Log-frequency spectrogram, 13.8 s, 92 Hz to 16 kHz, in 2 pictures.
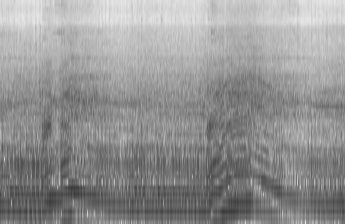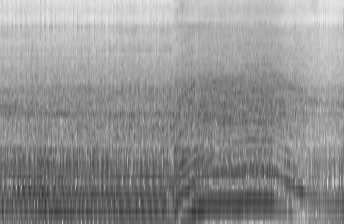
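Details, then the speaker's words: Homelite 26 cc two-stroke hedge trimmer after carburetor and fuel line service: buzzy engine rises and falls with throttle, then settles into a steady, more stable high idle once the needle valves are opened a bit more after warm-up on choke. "okay guys that sounds a little bit more stable see notice it changed and then i had to open up the needle valves a little bit more"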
